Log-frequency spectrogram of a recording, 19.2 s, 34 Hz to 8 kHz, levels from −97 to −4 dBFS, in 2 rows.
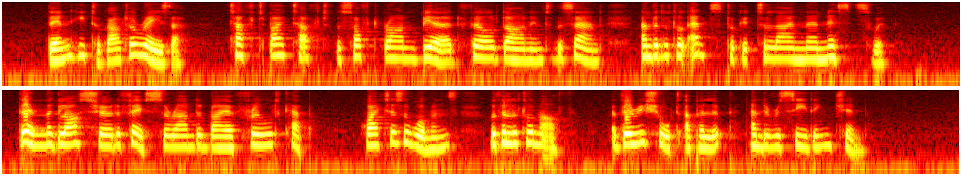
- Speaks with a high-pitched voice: Yes, high, 215 Hz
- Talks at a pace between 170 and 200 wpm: Yes, average, 180 wpm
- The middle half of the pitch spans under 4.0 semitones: Yes, average, 3.1 semitones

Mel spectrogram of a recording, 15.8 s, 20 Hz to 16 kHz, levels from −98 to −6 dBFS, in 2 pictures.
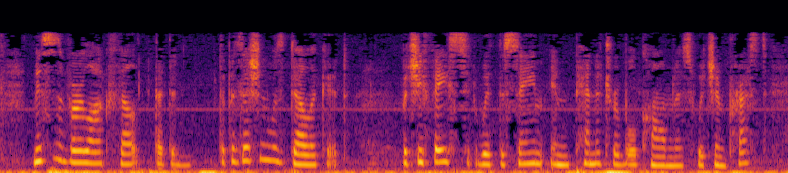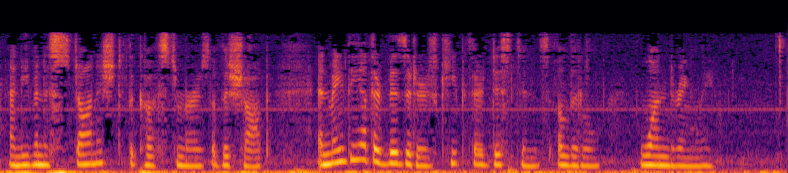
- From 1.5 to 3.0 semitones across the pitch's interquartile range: No, average, 4.0 semitones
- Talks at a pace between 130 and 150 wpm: Yes, average, 145 wpm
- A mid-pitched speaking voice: No, high, 210 Hz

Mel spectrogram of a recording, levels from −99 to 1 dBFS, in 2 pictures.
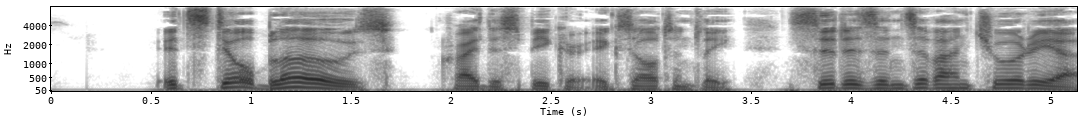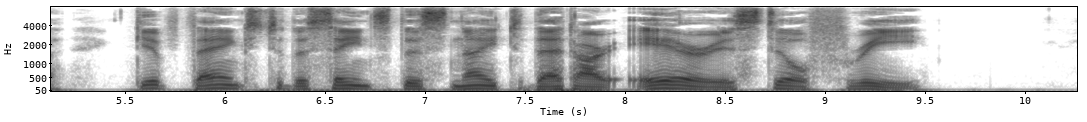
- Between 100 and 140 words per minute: Yes, slow, 135 wpm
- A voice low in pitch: Yes, low, 110 Hz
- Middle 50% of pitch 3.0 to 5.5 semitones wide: Yes, average, 4.6 semitones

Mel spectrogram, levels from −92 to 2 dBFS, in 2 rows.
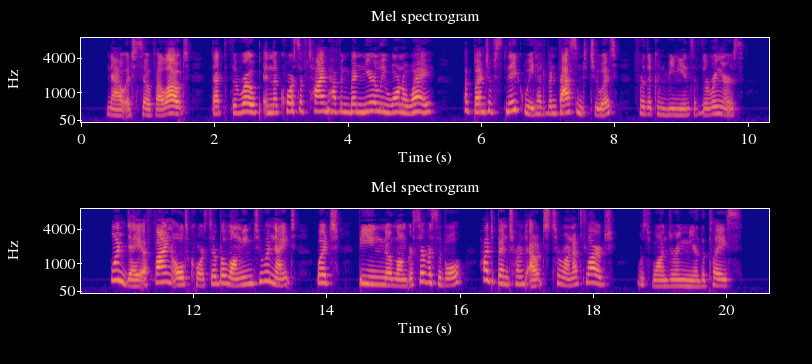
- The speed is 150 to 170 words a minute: No, average, 180 wpm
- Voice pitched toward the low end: No, high, 220 Hz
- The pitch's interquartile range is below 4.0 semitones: No, wide, 5.4 semitones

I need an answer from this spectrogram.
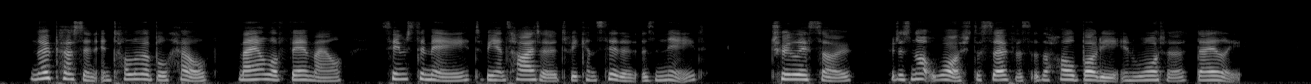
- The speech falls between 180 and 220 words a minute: No, average, 155 wpm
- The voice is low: No, high, 205 Hz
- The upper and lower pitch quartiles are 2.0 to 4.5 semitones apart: Yes, average, 3.5 semitones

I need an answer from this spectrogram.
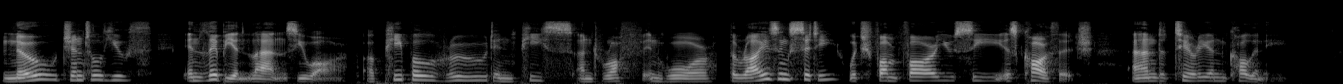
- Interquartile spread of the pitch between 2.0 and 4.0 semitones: No, average, 5.2 semitones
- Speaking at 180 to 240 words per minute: No, average, 140 wpm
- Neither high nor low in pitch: Yes, medium, 170 Hz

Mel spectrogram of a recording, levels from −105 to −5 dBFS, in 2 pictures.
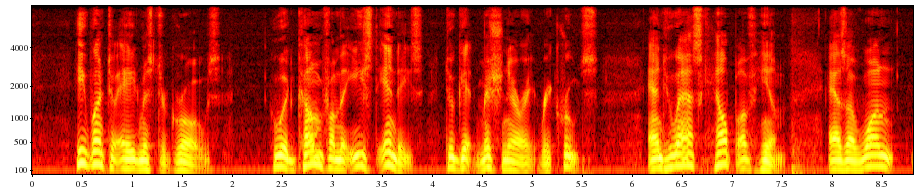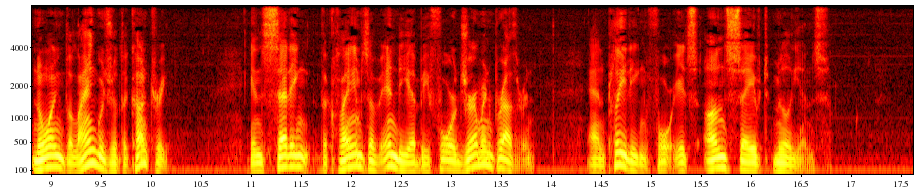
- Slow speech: No, average, 160 wpm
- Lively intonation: Yes, wide, 6.2 semitones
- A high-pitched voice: No, low, 110 Hz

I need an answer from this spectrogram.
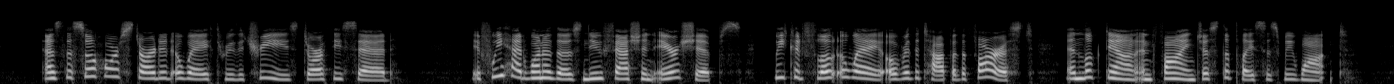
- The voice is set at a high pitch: Yes, very high, 270 Hz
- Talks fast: No, average, 170 wpm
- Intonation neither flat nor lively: Yes, average, 4.0 semitones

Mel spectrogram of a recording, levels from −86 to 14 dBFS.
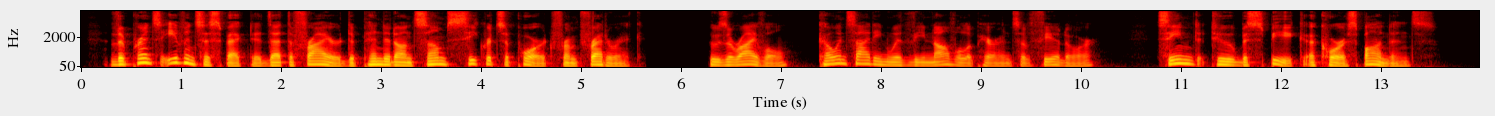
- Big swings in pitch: Yes, wide, 6.4 semitones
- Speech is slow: Yes, slow, 120 wpm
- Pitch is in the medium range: No, low, 105 Hz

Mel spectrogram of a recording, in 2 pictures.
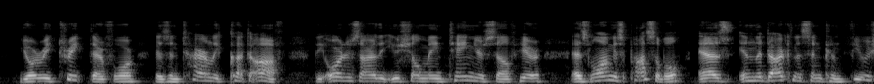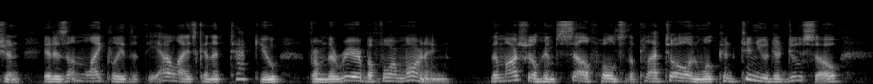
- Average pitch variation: Yes, average, 4.3 semitones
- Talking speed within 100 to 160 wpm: No, average, 180 wpm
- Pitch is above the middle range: No, medium, 140 Hz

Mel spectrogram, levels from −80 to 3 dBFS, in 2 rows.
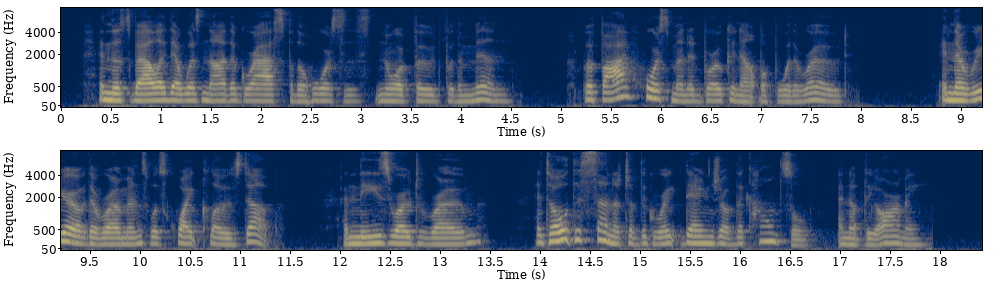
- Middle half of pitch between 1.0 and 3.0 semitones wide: Yes, narrow, 2.4 semitones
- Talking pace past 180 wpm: No, average, 175 wpm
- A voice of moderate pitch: Yes, medium, 150 Hz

